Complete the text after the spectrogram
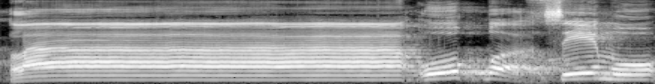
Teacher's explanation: Huruf la-nya itu harus dibaca panjang, lam alifnya. · Panjangnya 3 alif 6 harokat.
